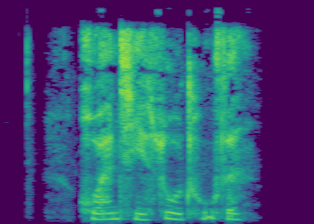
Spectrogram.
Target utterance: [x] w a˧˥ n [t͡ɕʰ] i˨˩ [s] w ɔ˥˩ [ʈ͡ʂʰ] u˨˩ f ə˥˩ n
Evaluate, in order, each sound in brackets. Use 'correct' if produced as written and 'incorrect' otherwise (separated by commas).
correct, correct, correct, correct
